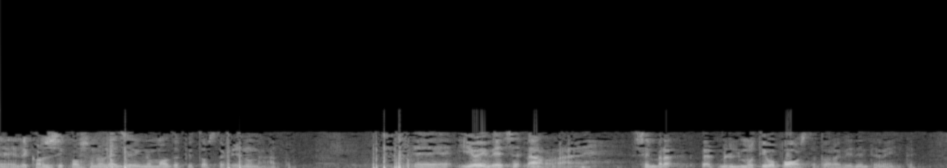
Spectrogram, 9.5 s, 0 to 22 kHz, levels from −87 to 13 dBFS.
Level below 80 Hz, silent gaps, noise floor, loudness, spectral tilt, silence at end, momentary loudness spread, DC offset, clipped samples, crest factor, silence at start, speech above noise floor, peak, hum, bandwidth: -32 dBFS; none; -36 dBFS; -16 LUFS; -8.5 dB/octave; 0 s; 17 LU; under 0.1%; under 0.1%; 16 dB; 0 s; 20 dB; 0 dBFS; none; 6.8 kHz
